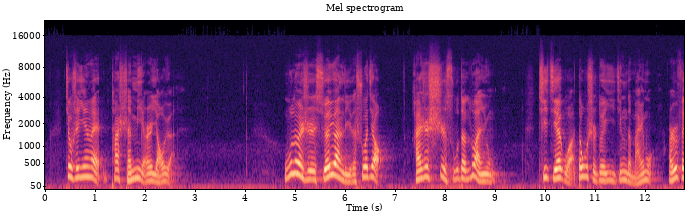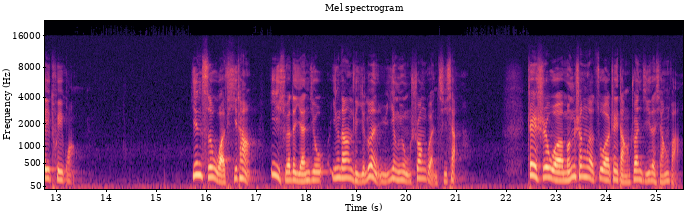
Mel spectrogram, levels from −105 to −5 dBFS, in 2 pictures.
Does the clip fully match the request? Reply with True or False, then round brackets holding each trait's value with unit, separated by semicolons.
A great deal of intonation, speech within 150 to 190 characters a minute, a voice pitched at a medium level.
True (5.9 semitones; 180 characters per minute; 165 Hz)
